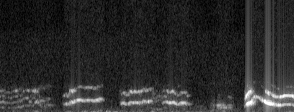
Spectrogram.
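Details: Indoor pen of six Blenheim Cavalier King Charles Spaniel puppies: thin, whistled whimpers repeated about once a second, ending in a louder, sharply rising then falling whine.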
